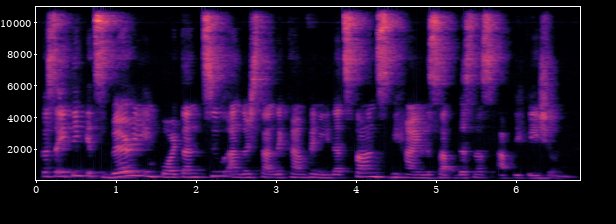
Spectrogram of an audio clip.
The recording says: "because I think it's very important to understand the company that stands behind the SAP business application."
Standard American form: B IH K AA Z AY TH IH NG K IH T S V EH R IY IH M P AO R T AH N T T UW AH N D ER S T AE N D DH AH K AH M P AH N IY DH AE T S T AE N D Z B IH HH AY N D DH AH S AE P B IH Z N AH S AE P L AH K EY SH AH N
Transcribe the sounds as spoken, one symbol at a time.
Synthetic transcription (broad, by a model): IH K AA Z AY T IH NG K IH T S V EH R IY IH M P AO R T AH N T T UW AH N D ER S T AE N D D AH K AH M P AH N IY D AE T S T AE N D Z B IH HH AY N D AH S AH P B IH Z N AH S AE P L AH K EY SH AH N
